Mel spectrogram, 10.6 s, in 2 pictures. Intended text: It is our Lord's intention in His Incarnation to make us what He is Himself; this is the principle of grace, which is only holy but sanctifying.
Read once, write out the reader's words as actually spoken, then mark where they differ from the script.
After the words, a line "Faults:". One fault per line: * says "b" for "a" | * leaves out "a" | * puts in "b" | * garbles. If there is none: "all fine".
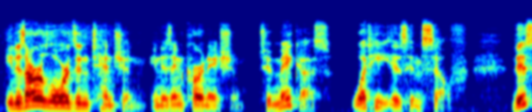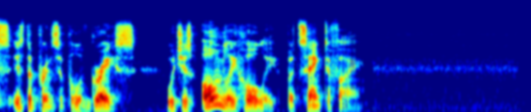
It is our Lord's intention in His Incarnation to make us what He is Himself; this is the principle of grace, which is only holy but sanctifying.
Faults:
all fine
